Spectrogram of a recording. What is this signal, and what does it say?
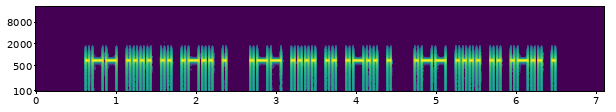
Morse code, heard as a keyed tone, about 28 wpm, 700 Hz. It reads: WHILE WHILE WHILE
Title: Top 300 Words Repeated 28wpm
